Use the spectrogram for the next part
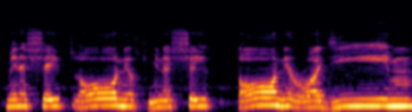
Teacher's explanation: یا سے پہلے زیر ہے تو 2 سیکنڈ کے لیے ہم نے اسے لمبا لازمی کرنا ہے، یا پھر 4 حرکات یعنی توسط کر لیں اس پر.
